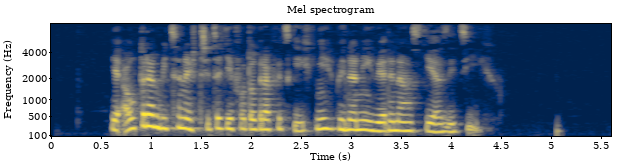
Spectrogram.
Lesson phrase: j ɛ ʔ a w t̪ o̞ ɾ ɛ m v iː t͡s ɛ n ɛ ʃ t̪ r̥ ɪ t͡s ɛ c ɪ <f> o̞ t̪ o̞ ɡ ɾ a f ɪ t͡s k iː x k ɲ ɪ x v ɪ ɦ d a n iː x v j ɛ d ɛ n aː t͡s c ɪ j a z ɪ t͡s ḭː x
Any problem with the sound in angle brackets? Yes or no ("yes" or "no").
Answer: no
